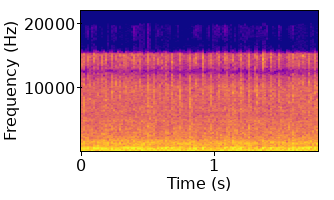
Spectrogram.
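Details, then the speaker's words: Sears snowblower on half choke just after start, following a carb rebuild, new float, bowl, fuel line/filter, primer bulb and spark plug; non-adjustable carb runs lean; loud, smooth, even drone under auger load, no hunting or misfire; running healthy. "So let me fire it up here. Put it on half choke. There we go. Auger works good down there."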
